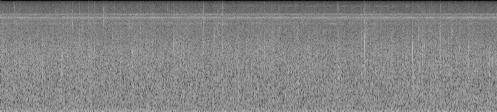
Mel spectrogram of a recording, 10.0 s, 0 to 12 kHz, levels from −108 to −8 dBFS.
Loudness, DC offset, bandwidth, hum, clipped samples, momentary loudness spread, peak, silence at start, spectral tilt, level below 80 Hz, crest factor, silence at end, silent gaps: -32 LUFS; 0.2%; 12 kHz; none; under 0.1%; 1 LU; -8 dBFS; 0 s; -1 dB/octave; -52 dBFS; 26 dB; 0 s; none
